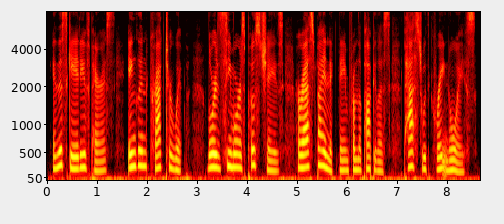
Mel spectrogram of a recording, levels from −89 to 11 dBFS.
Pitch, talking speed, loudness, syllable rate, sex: 210 Hz, 165 wpm, -18 LUFS, 5.4 syllables/s, female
